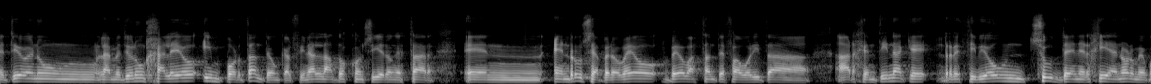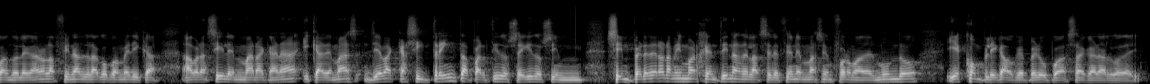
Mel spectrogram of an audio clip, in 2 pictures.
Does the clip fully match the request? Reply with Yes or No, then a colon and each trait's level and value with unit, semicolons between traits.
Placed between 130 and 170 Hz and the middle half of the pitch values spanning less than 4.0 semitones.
No: low, 120 Hz; average, 3.3 semitones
